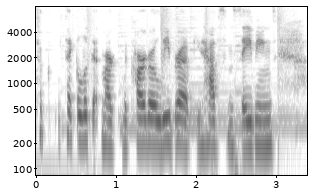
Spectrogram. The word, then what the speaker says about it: Mercado Libre: It's Mercado Libre. I'll spell that for you.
